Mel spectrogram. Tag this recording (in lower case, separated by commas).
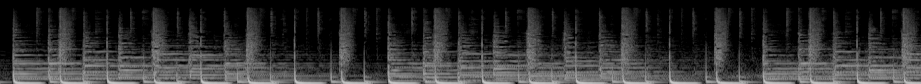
music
